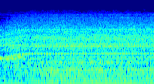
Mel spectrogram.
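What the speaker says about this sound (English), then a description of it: "I'm going to use my drill to drive the cross slide" An electric hand drill drives the cross slide of a metal lathe running at full speed, giving a steady, loud, continuous motor whine with no pauses.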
